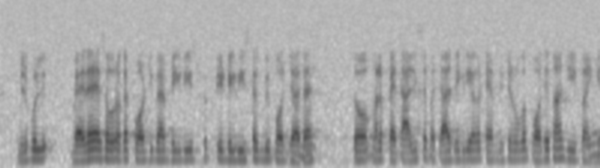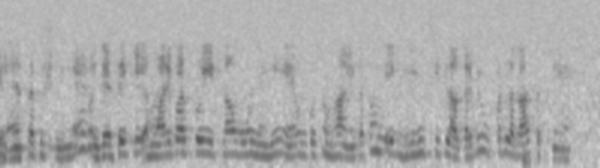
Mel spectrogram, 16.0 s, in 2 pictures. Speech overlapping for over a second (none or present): none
